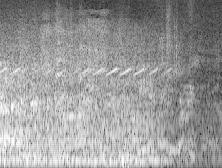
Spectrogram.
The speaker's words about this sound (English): With the APUs on? APUs on. That's the noise you were hearing.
